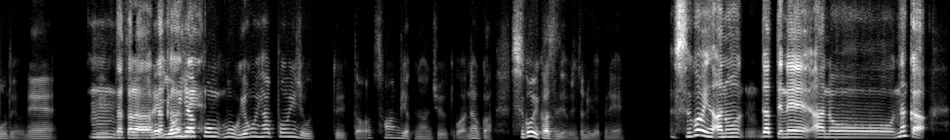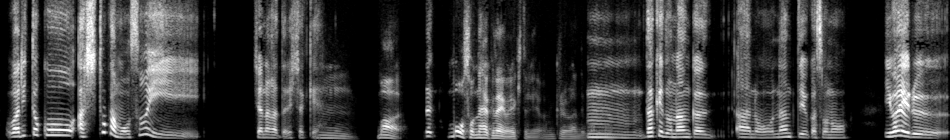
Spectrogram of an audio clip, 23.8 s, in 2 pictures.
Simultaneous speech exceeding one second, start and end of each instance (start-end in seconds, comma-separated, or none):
1.2-2.6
